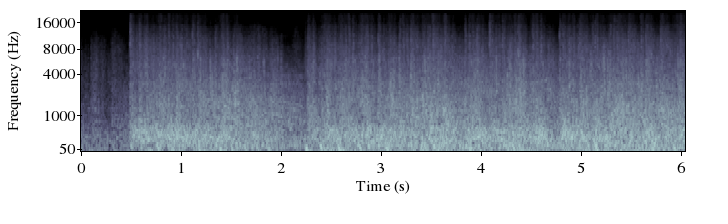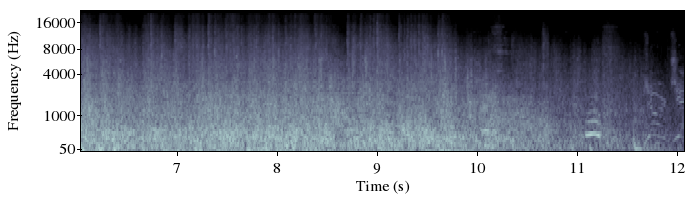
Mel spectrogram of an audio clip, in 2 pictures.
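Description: Dense, loud video game battle gunfire, continuous overlapping shots and bursts with booms that run nearly unbroken for about ten seconds before thinning out, with no talk.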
